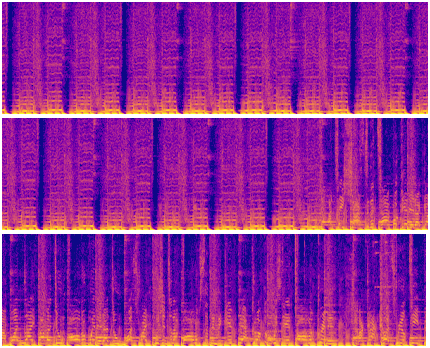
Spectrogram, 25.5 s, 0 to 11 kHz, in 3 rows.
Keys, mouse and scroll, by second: 2.2 middle drag, 3.6-4.2 drag, 4.4 middle click, 4.6 shift+middle drag, 6.0 click, 6.4 middle click, 7.5-10.5 drag, 11.4 click, 12.6 shift+Left, 13.1 click, 14.5 shift+Right, 15.3-18.8 drag, 19.2 click, 19.7 KP_0, 20.5 click, 21.3 shift+Left, 21.5 space, 23.0 space, 23.2 click, 23.9 Delete, 24.8 shift+a.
